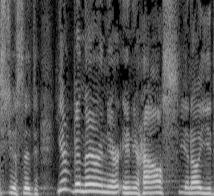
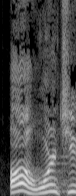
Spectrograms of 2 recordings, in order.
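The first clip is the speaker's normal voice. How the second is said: put-on sarcastic tone; 3 dB louder than usual. Retelling a wife mocking her husband's display: imitating Michal's sarcasm. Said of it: "She's just sarcastic as anything".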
